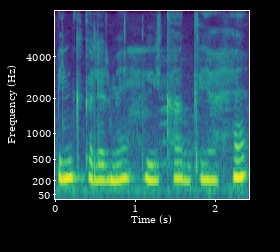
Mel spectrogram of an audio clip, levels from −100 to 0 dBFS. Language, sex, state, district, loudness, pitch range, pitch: Hindi, female, Himachal Pradesh, Shimla, -15 LUFS, 210-230 Hz, 220 Hz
